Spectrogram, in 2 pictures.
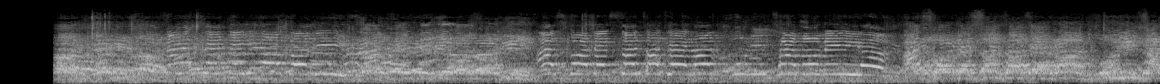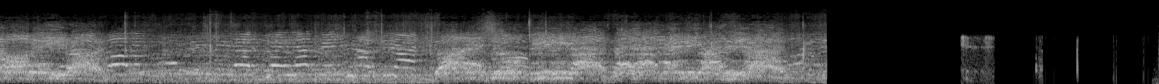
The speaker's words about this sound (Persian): دانشگاه شهید بهشتی دانشجویان به قتل مهسا اعتراض کردند و شعار دادن مرگ بر دیکتاتور، توپ تانک فش فشه، آخوند باید کن بشه و شعارهای دیگر که اگر که امکانش هست صدای اونها رو بشنویم.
